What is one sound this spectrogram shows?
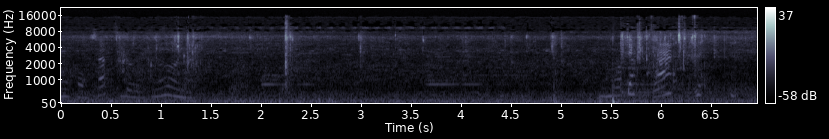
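Water splashes softly as hands dig in shallow mud.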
